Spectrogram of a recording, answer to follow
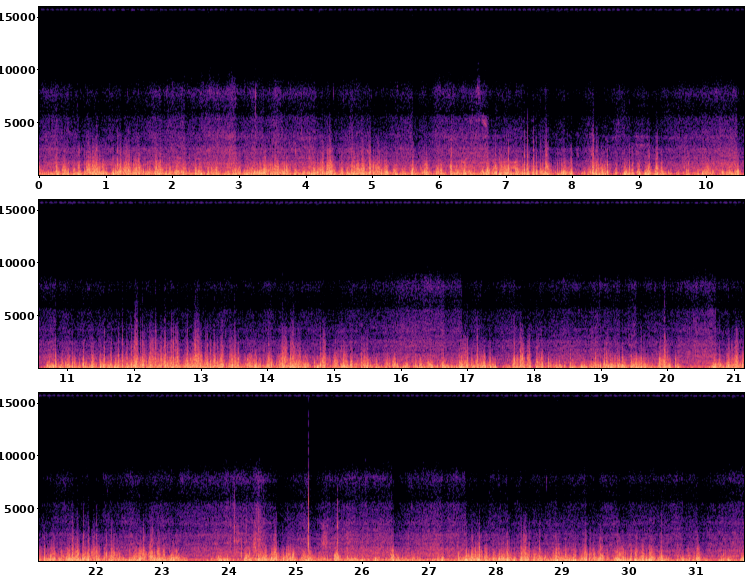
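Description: Wind buffeting the microphone in gusts on an open boat, over the wash of choppy sea and waves.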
